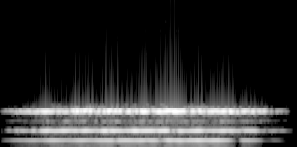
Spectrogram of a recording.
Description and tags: This short sample presents part of recorded voice, edited in Audacity.
It's a single note – C.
